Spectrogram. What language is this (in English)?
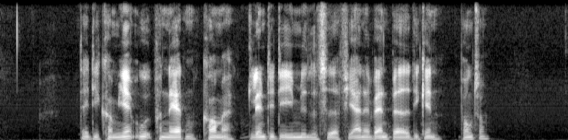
Danish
